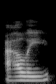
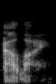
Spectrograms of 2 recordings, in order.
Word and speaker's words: a11y: a and Y and it's commonly pronounced Ali or Ally an overlay widget is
